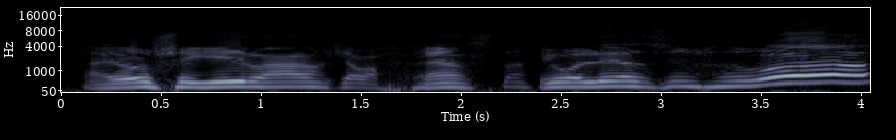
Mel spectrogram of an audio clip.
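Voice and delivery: put-on drunk voice. Telling a joke about a drunk sent to a birthday party, fake drunk voice. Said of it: "Faz a voz de bêbado".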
